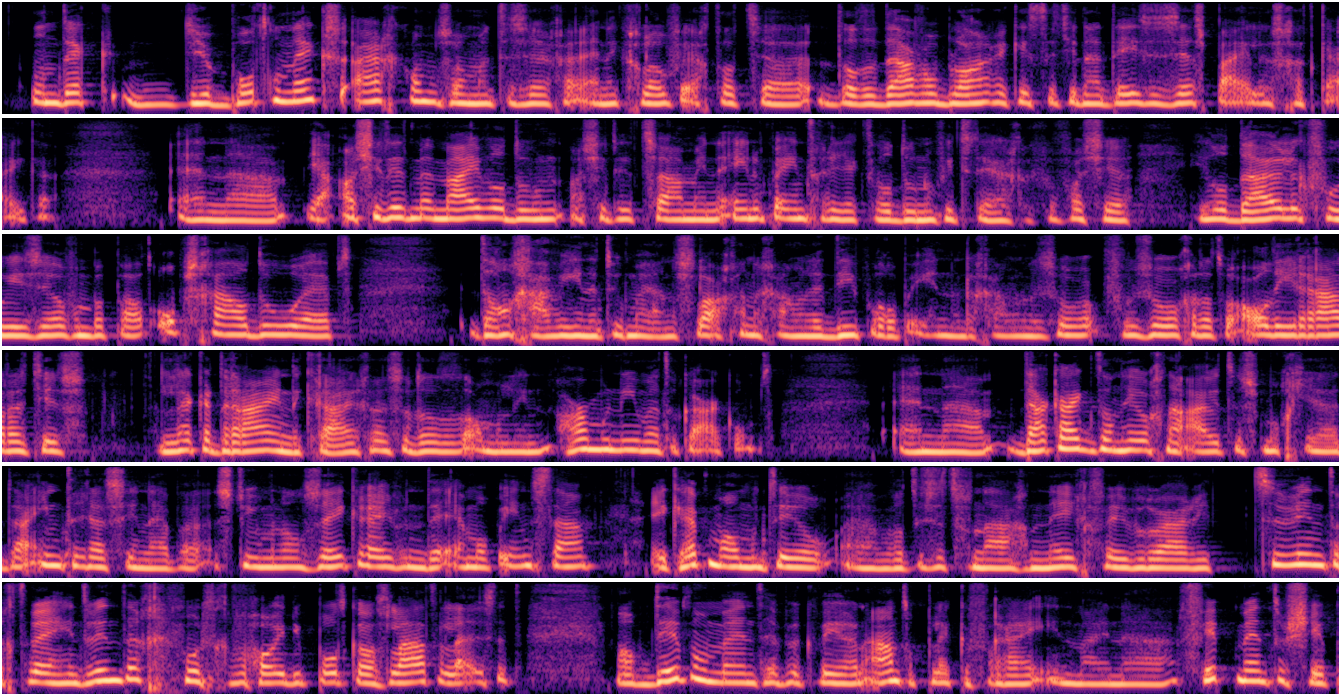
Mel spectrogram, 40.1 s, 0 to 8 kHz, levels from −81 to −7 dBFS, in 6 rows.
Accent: Dutch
